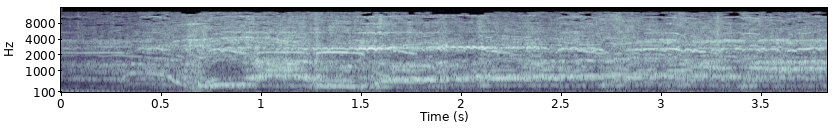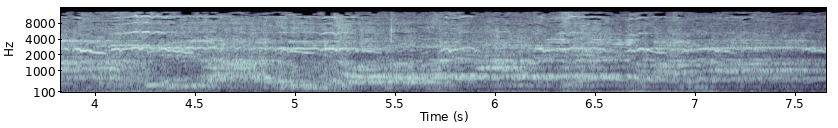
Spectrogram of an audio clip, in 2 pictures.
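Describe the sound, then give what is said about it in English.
Crowds of protesters shout in the streets of Nairobi, Kenya, during a Tuesday demonstration against a finance bill. Many voices roar loudly and continuously after a quick swell at the start. “That's the sound of displeased Kenyans in the streets of Nairobi on Tuesday. They are protesting the finance bill introduced in Parliament”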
